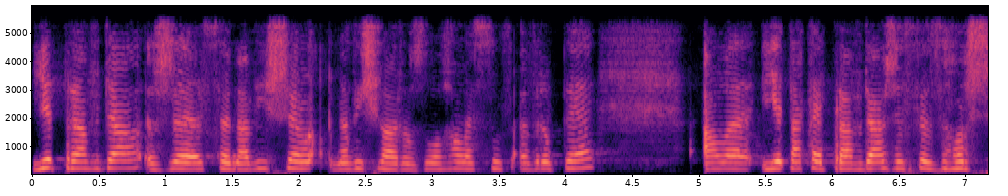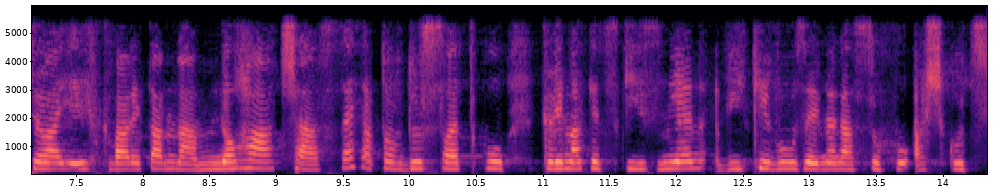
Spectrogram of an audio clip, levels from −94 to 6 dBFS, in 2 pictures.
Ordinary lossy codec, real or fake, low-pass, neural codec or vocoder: none; fake; 5.4 kHz; codec, 44.1 kHz, 2.6 kbps, SNAC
